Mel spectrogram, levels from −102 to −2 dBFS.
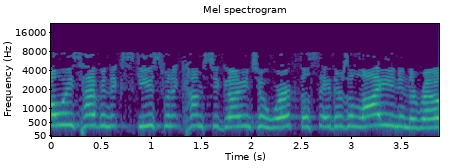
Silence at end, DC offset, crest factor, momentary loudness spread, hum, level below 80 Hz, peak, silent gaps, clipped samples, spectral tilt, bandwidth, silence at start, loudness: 0 s; under 0.1%; 16 dB; 8 LU; none; -86 dBFS; -22 dBFS; none; under 0.1%; -0.5 dB/octave; 7.6 kHz; 0 s; -38 LUFS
